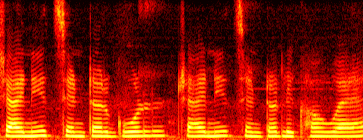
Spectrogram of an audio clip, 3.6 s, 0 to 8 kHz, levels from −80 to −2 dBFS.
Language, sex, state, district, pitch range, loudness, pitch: Hindi, female, Chhattisgarh, Balrampur, 245-255 Hz, -16 LUFS, 245 Hz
